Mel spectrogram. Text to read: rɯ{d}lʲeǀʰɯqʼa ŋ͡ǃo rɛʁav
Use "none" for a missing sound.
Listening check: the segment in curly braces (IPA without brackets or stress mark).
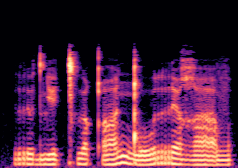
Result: d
